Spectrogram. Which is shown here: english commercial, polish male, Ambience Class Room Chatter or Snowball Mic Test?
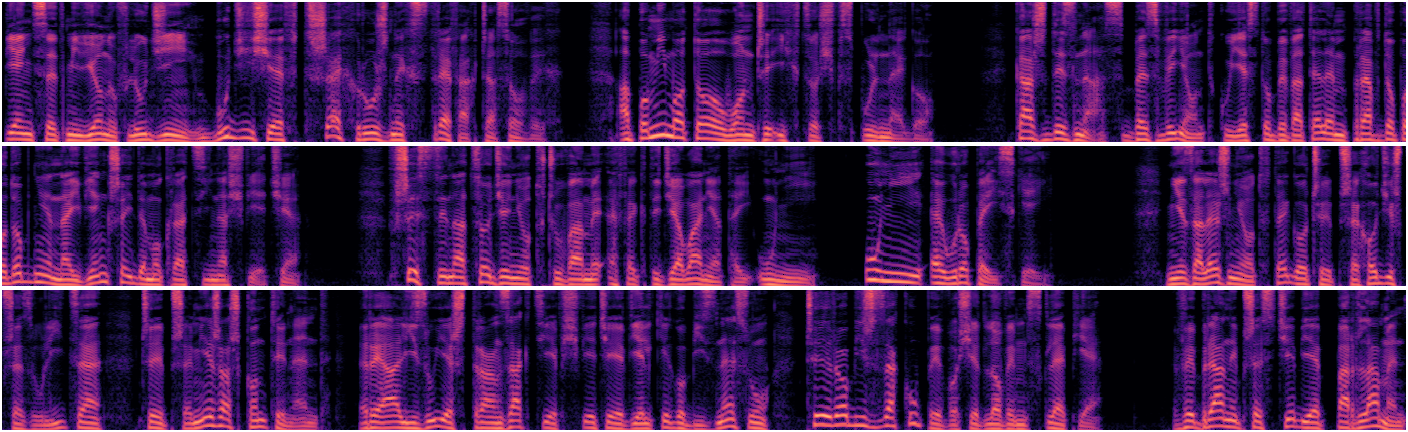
polish male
